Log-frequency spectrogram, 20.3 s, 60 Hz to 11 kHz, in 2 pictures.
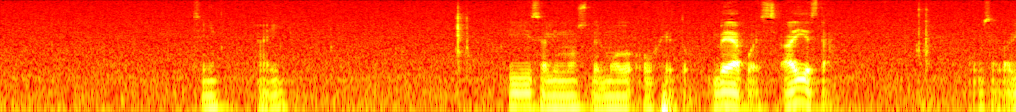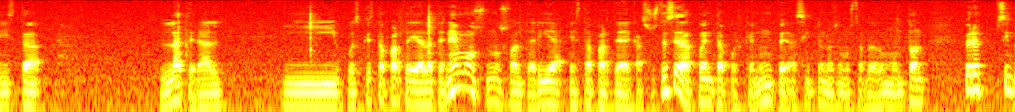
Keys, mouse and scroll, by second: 0.4 z, 1.1-3.0 middle drag, 3.3 middle click, 4.7-5.5 scroll down 2, 5.1 Tab, 5.5-9.0 middle drag, 9.7 KP_3, 12.5 z, 13.8 shift+scroll down 1, 13.9 shift+middle click, 15.1-16.1 shift+middle drag.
